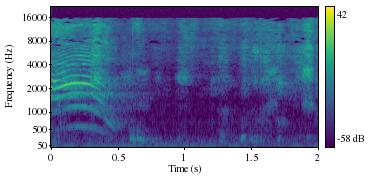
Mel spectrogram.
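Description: A small dog's short, high-pitched yelp that rises and falls in pitch, then faint scattered sounds.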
